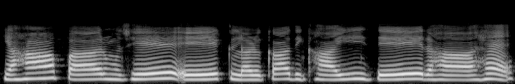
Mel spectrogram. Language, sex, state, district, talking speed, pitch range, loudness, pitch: Hindi, female, Madhya Pradesh, Katni, 105 wpm, 225-250 Hz, -11 LUFS, 240 Hz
